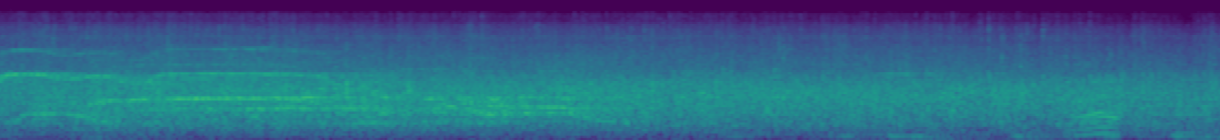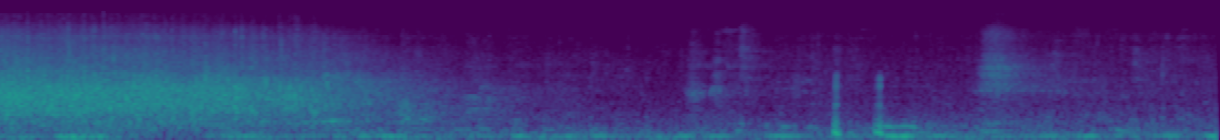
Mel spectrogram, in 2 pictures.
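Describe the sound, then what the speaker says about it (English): Sustained applause from a large crowd fills the room, then fades to scattered claps and quiet shuffling near the end. "Let's give these athletes one more round of applause."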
